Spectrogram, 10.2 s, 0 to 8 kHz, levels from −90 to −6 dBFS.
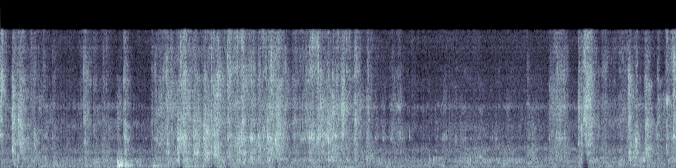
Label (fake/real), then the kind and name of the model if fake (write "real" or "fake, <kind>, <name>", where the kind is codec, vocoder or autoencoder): fake, codec, HILCodec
